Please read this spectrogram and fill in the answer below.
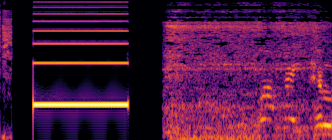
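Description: A single steady, high-pitched electronic beep, like a censor bleep, about three quarters of a second long, between two short silences, followed by a low street background noise.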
